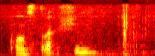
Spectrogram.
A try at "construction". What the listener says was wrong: Okay, give me a good R there. So instead of saying constra, okay, we want to say construction.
